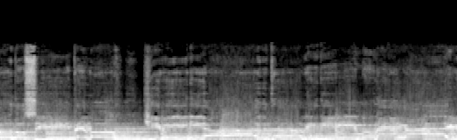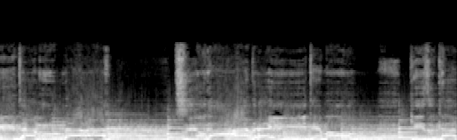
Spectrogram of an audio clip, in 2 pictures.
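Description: Man singing live to his own electronic keyboard accompaniment: sustained keyboard chords under a vocal line with vibrato.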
